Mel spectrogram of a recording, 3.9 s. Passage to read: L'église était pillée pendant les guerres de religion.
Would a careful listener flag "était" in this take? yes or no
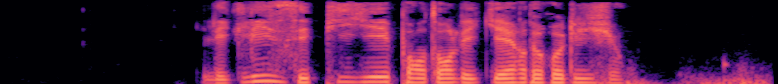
yes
